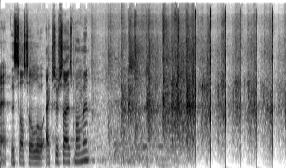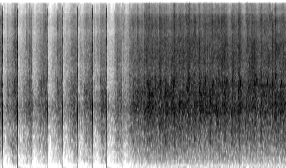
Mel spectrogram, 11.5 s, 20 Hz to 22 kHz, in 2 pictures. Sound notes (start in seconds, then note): 2.1 applause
